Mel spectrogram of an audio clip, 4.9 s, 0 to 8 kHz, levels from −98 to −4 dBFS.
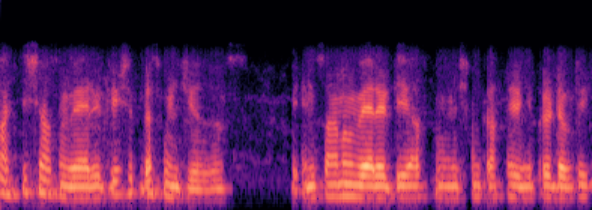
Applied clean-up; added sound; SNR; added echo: none; none; none; none.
